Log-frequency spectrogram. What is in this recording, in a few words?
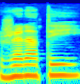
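"ženatý", Slovak; bol dva razy ž.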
